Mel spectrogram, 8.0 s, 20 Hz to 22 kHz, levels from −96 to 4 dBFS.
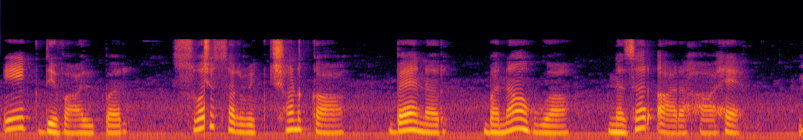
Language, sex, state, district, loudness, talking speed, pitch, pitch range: Hindi, female, Madhya Pradesh, Katni, -18 LUFS, 95 wpm, 180 Hz, 165-220 Hz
